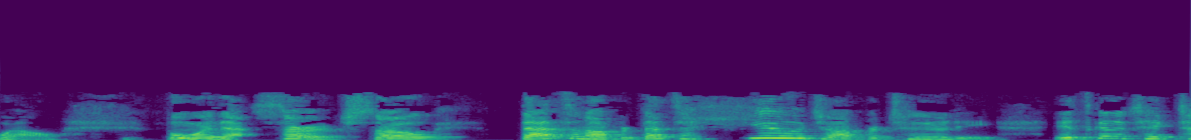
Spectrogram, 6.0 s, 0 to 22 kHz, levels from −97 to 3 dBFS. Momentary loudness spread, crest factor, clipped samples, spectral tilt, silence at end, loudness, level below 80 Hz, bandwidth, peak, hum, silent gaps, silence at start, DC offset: 14 LU; 18 dB; under 0.1%; -5.5 dB/octave; 0 s; -25 LUFS; -74 dBFS; 7.8 kHz; -8 dBFS; none; none; 0 s; under 0.1%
